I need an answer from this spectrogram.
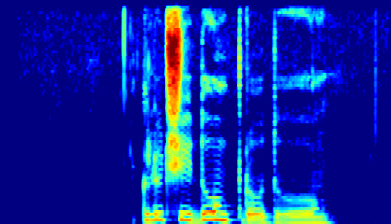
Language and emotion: Russian, sad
